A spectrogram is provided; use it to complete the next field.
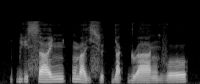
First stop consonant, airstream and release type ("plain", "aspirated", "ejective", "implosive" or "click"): implosive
